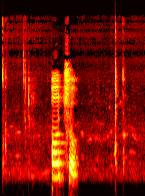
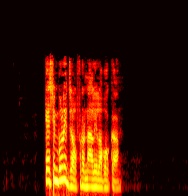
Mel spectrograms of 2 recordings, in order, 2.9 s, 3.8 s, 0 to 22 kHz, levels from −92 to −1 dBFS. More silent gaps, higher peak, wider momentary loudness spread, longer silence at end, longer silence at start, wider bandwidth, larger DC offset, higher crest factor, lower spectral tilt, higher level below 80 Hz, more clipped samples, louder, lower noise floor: neither; first, 0 dBFS vs -4 dBFS; first, 21 LU vs 11 LU; second, 0.4 s vs 1.35 s; second, 0.05 s vs 0.9 s; first, 16.5 kHz vs 8 kHz; neither; about the same, 20 dB vs 18 dB; second, 0.5 dB/octave vs -5.5 dB/octave; second, -74 dBFS vs -56 dBFS; neither; first, -15 LUFS vs -20 LUFS; second, -53 dBFS vs -89 dBFS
